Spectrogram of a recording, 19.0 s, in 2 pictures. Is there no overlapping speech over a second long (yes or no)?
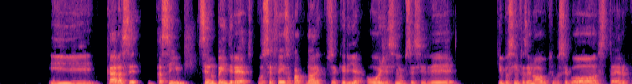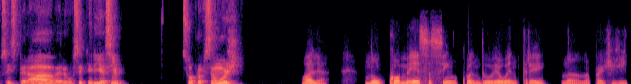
yes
